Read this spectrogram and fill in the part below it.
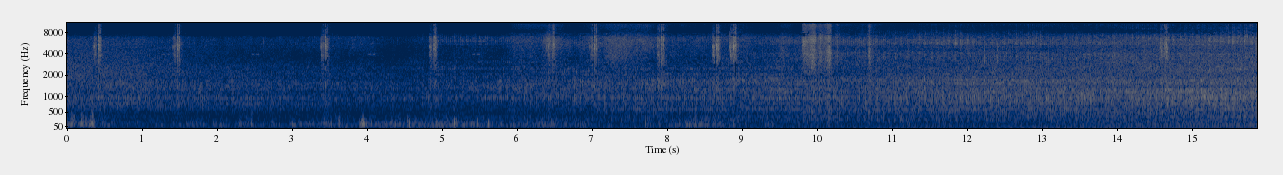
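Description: A train rumbles as it approaches from a distance, growing louder.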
